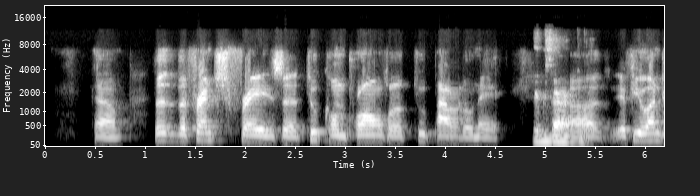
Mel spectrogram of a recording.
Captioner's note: in foreign language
